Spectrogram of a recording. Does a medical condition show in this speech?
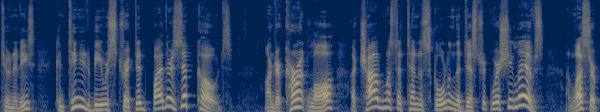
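No.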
